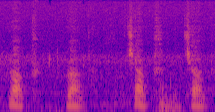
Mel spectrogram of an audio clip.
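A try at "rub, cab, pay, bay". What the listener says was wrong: Okay, I think lesson 19, you're having a lot of trouble with the P and the B consonant sounds.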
